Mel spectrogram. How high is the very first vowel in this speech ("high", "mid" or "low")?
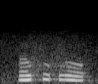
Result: mid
